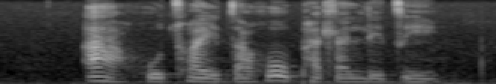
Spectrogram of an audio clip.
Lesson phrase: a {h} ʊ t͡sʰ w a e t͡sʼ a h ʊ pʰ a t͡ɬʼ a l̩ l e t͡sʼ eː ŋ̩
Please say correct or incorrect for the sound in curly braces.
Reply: correct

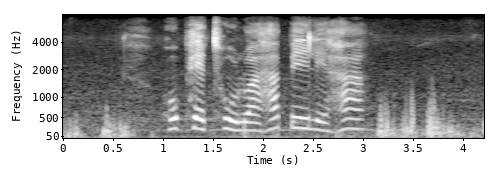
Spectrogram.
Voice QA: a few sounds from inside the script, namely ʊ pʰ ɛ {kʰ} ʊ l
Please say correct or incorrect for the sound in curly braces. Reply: incorrect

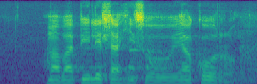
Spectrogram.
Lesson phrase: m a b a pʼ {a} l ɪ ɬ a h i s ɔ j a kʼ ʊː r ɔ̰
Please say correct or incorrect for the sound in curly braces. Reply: incorrect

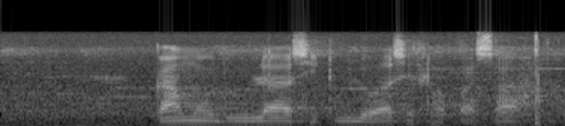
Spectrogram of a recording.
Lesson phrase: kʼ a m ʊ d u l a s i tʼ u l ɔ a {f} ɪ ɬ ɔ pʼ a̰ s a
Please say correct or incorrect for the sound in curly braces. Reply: incorrect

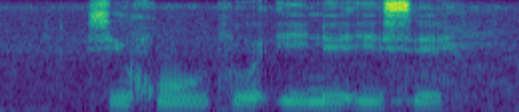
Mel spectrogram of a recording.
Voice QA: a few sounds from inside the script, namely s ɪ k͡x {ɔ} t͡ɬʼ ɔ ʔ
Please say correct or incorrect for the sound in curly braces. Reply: incorrect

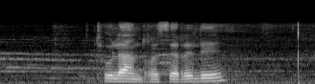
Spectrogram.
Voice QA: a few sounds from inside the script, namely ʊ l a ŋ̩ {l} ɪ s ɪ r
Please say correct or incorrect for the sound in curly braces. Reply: incorrect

